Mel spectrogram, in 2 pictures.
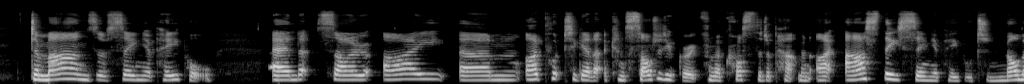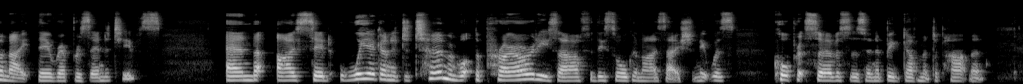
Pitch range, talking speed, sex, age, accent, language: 185-240 Hz, 150 wpm, female, 50-69, Australian, English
